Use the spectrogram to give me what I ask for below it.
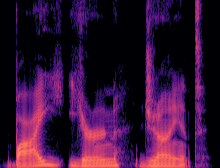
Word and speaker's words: BayernGiant: I pronounce it Bayern Giant. So it rhymes with I yearn.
